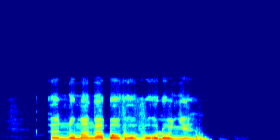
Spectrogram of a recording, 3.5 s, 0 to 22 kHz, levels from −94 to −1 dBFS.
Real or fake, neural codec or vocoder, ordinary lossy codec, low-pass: fake; codec, 16 kHz, 16 kbps, FreqCodec, larger model; Opus, 24 kbps; 7.2 kHz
